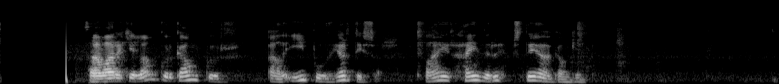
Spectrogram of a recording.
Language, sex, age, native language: Icelandic, male, 40-49, Icelandic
